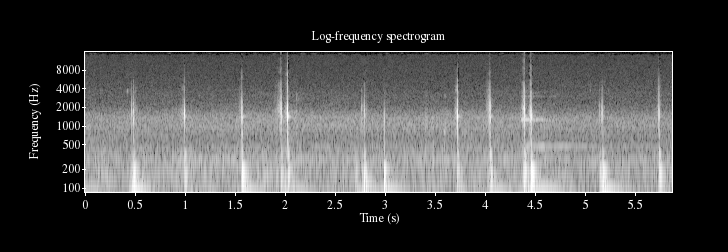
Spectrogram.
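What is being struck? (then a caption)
Soft clear putty clay moulded over a microphone grille. Fingertips and nails tap, press and squish transparent soft crystal clay putty moulded over the head of a Blue Yeti microphone. About a dozen soft, close-up sticky taps and squelches come at irregular intervals, each with a brief bright click over a low, muffled thud, against a quiet background hum.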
